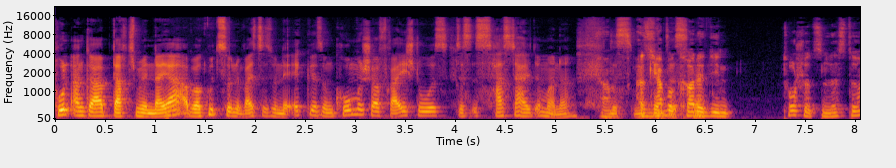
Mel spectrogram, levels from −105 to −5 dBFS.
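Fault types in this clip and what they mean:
One channel drops out: right after "naja aber gut so", at about 1.74 s, the speech suddenly drops by about 6 dB and stays down to the end. That's likely one side of a stereo pair going silent, so the mono sum keeps only half of what both channels shared.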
